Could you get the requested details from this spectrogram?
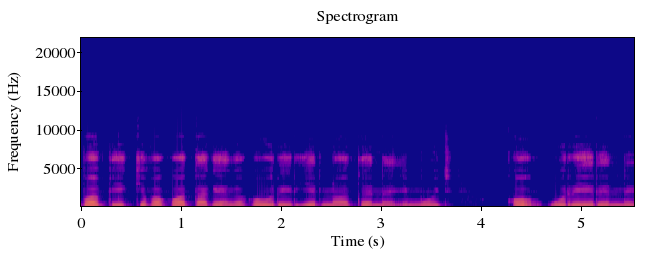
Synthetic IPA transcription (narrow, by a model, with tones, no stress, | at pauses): ba˦pi˦kːɪ˨fɔ˦kɔ˦ta˨kɛ˨ŋɡa˨ko˦u˨ɾe˨ɾje˦tnɔ˦tɛ˦nɛ˨ʔɪ˦mu˨t͡ʃ | ko˨u˨ɾe˨ɾe˨ne˨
